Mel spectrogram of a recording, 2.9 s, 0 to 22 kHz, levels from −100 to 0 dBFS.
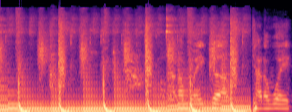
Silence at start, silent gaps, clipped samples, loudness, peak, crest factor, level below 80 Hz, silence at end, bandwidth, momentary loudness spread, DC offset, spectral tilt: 0 s; none; under 0.1%; -13 LUFS; 0 dBFS; 12 dB; -16 dBFS; 0.05 s; 16 kHz; 2 LU; under 0.1%; -5.5 dB/octave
